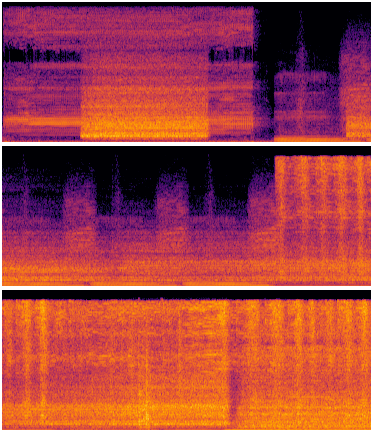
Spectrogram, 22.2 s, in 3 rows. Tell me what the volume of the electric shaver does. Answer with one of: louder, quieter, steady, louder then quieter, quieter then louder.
louder.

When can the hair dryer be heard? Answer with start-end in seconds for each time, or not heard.
1.6-4.2, 6.8-22.1.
